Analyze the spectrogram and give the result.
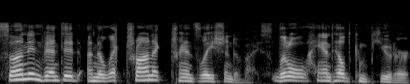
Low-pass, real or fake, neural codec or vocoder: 7.2 kHz; real; none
